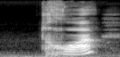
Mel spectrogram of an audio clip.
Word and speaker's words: trois: You see the transcription trois. The S here is not pronounced.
